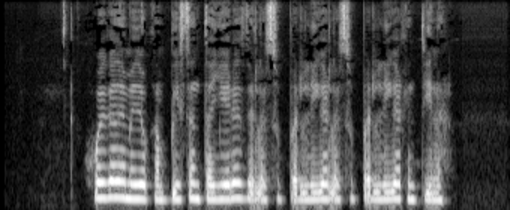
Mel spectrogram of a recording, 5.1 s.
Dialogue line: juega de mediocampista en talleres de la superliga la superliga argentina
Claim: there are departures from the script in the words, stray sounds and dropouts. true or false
false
